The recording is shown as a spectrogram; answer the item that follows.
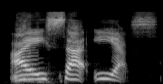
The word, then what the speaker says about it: Isaias: case of these words both vowels are pronounced okay to show that these two vowels are pronounced a two separate as two separate sound a diis is placed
